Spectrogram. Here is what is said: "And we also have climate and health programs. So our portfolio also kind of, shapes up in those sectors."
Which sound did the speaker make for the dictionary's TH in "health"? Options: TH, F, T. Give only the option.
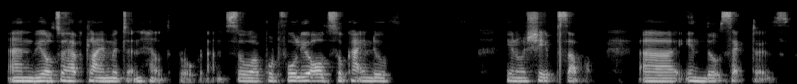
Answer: T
